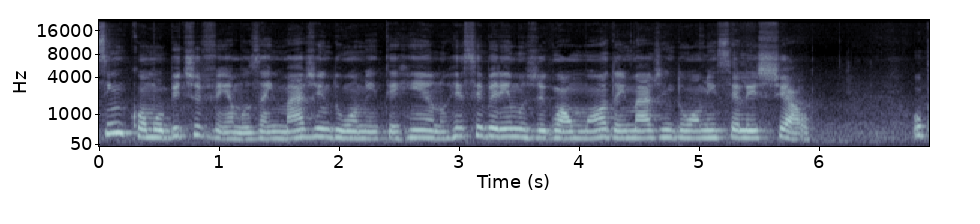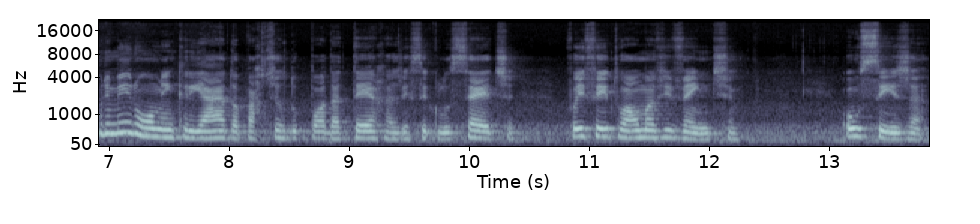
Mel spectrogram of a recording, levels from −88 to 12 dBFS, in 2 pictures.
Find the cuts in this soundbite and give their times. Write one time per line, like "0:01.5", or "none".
0:09.4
